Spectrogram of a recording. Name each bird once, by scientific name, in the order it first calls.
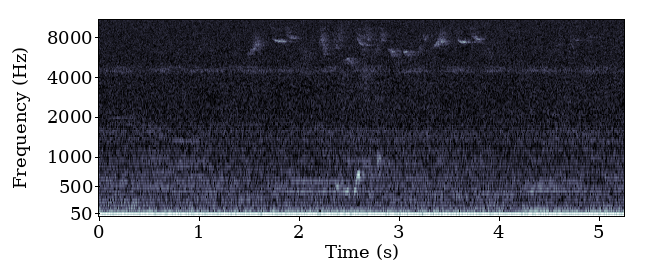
unidentified bird, Psarocolius angustifrons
